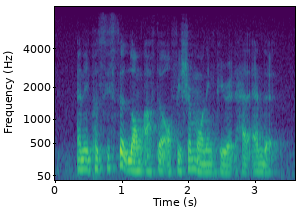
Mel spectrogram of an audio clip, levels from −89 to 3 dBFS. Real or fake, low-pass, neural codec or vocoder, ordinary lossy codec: real; 7.2 kHz; none; none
